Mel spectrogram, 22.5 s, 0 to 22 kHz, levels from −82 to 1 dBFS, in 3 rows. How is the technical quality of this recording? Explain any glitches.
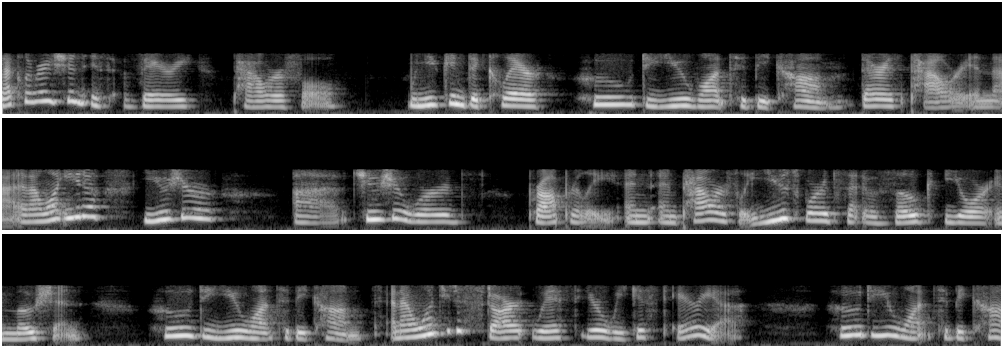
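No glitches can be heard anywhere in this recording.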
